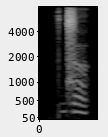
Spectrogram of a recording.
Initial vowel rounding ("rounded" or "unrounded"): unrounded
